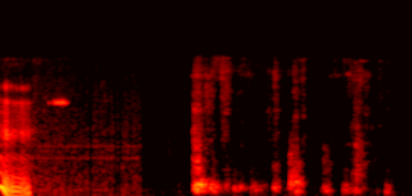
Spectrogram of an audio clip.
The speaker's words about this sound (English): Also, I feel like I'm hearing the Hound of the Baskervilles outside, but some of the dogs in the house are wrestling or something.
